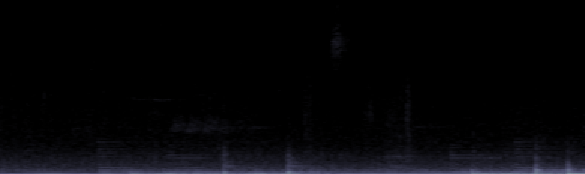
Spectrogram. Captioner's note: birds chirping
